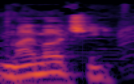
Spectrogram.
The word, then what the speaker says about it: My/Mochi: that am i saying it right yeah yep my mochi you got it by the way ever since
